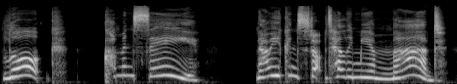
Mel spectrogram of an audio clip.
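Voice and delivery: high excited call across the garden; teen girl calling to her father, high and loud. A narrator's reading. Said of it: "Alice called to him from the French doors".

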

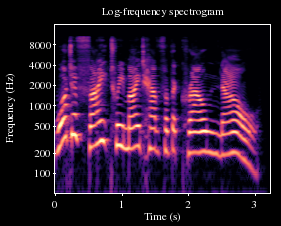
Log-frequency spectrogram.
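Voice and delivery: hint at a fight with lofty relish; grand, scheming unicorn voice; sly unicorn. Acted.

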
